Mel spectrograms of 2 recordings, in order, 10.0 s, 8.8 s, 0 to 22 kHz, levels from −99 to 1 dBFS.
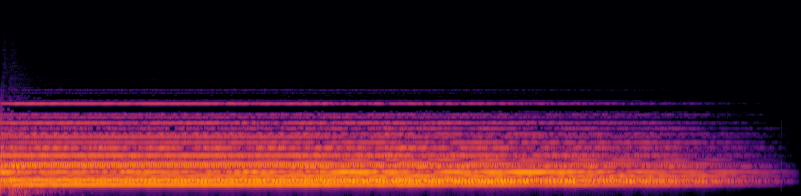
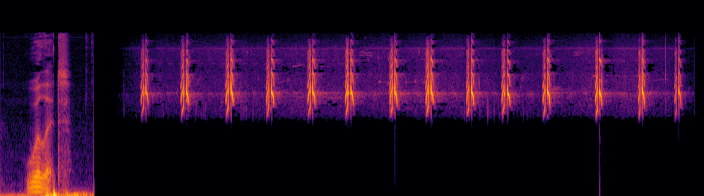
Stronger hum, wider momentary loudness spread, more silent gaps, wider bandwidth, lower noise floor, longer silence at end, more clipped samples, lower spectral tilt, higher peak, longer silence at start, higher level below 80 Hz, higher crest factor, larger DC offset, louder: neither; about the same, 10 LU vs 9 LU; second, none vs 1.18-1.45 s; second, 2.7 kHz vs 11 kHz; first, -59 dBFS vs -55 dBFS; first, 0.7 s vs 0.3 s; neither; first, -10.5 dB/octave vs -2 dB/octave; second, -12 dBFS vs -2 dBFS; about the same, 0 s vs 0.1 s; second, -72 dBFS vs -36 dBFS; second, 14 dB vs 24 dB; neither; second, -25 LUFS vs -22 LUFS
